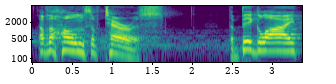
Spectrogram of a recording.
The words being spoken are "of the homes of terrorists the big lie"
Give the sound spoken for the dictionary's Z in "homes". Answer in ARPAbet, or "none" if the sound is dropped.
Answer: Z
